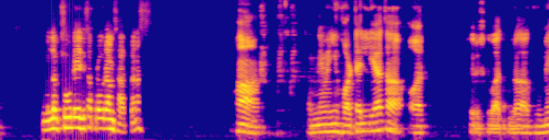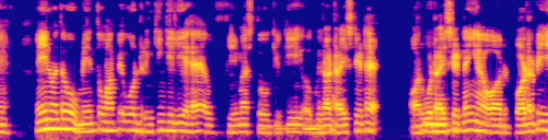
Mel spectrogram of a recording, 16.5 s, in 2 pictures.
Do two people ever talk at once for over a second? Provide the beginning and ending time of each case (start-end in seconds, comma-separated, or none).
none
